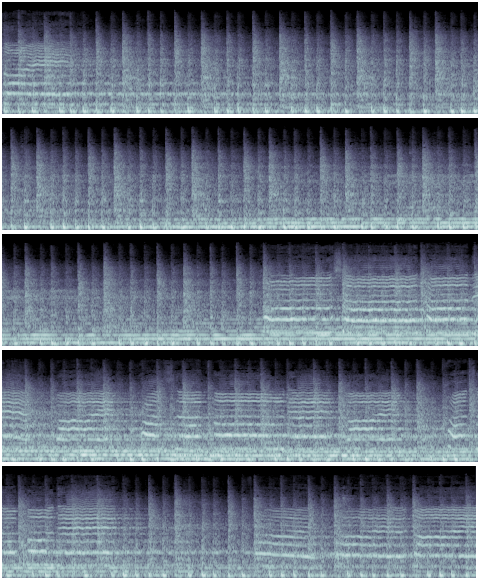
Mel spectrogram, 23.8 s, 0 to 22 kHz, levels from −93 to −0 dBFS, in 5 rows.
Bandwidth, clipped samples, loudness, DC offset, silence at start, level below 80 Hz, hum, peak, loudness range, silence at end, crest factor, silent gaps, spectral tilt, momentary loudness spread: 12.5 kHz; under 0.1%; -18 LUFS; under 0.1%; 0 s; -38 dBFS; none; 0 dBFS; 7 LU; 0 s; 16 dB; none; -6 dB/octave; 8 LU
